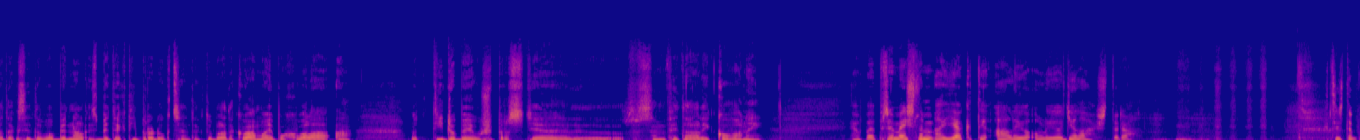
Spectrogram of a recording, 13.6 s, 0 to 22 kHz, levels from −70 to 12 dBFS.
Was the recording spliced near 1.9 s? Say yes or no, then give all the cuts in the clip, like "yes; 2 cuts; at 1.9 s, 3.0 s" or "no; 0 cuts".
no; 1 cut; at 9.3 s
